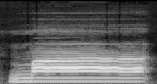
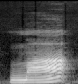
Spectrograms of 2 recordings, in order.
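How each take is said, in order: First: The pitch stays high and level. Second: The pitch rises from low to high. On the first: "that's the first tone. Ma, and it's just cruising, steady" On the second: "that's the second tone, the bike ramp"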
